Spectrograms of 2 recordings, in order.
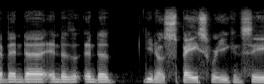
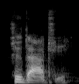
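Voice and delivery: flat, low robotic monotone; 6 semitones lower, 5 dB quieter than usual. Acted. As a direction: speak it like a machine. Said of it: "And then a robotic voice".

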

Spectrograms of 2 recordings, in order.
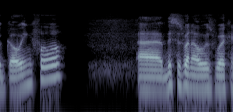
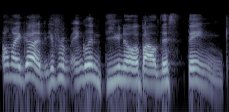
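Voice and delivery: gushing fan; 7 semitones higher, 4 dB louder than usual. Retold or imitated. Gushing American fan quoted.

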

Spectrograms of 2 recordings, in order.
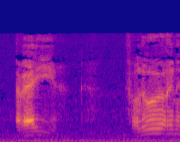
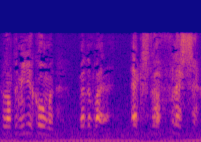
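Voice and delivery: short of air; 9 semitones higher, 9 dB quieter than usual. Acted. Running out of air, urgent.

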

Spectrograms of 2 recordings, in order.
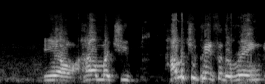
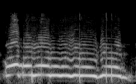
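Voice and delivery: high, loud imitation of an ecstatic fiancée; mock freak-out; 4 dB louder than usual. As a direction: imitate her losing it with excitement. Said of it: "she loses her shit".

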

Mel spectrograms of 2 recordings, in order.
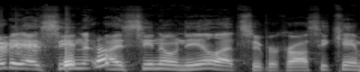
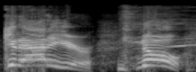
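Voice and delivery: retold shout; 10 semitones higher, 4 dB louder than usual. Retold refusal.

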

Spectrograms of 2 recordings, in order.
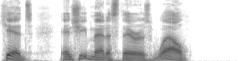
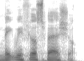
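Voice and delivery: softer, at his own pitch, unhurried; quiet; 7 dB quieter than usual. Shown as a demonstration. Speaker closing the message to listeners, softly. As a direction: let the words drop to a near hush. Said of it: "Say it loud, say it proud".

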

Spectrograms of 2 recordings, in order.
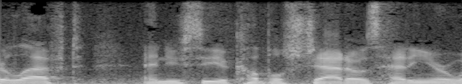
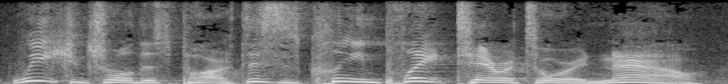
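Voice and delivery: put-on high, menacing young tough; raised-pitch put-on thug voice; gang leader; 6 semitones higher than usual. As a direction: stake your claim on the turf. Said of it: "the guy in the front walks up and goes".

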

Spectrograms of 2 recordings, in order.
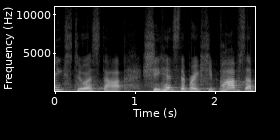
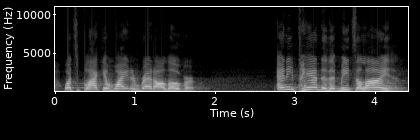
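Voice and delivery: triumphant retort; 6 semitones higher, 6 dB louder than usual. Retold or imitated. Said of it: "And she says".

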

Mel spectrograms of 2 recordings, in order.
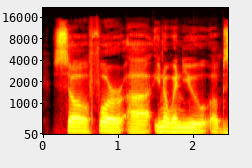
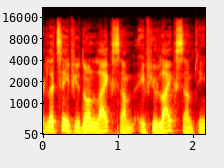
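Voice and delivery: normal talking voice

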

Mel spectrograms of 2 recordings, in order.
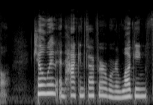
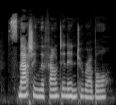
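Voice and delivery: plain reading voice

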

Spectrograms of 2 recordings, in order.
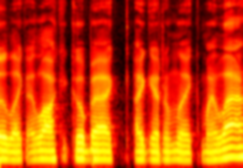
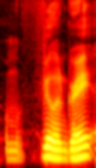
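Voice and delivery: normal talking voice

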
